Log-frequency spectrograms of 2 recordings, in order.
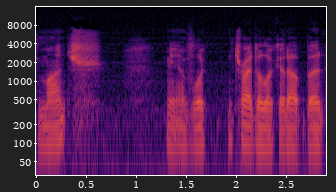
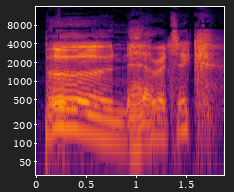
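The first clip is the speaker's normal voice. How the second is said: high, loud shouted war cry; space marine battle cry; 3 semitones higher, 12 dB louder, much slower than usual. Shown as a demonstration. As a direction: roar it at the heretic. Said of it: "I'll go show you guys what I did".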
